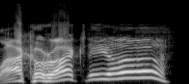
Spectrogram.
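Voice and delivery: booming, high, echoing call, loud and ringing. Describing a show's scene, the speaker calls out as Megatron, voice echoing. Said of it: "You would just hear Megatron's voice echo".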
